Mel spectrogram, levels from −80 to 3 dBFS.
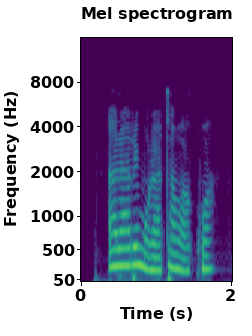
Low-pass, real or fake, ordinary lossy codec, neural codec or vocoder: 7.2 kHz; fake; MP3, 48 kbps; codec, 16 kHz, 8 kbps, FreqCodec, smaller model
